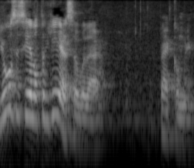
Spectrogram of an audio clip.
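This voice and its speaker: A man speaks with a Swedish accent. Noticeable background noise runs behind him. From Sweden. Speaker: business manager. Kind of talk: keynote presentation.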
